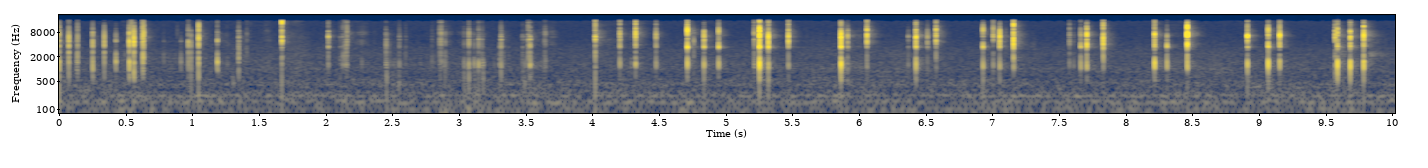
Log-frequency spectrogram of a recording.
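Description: Long acrylic nails tap a small round pink plastic blush compact held in one hand. The result is a steady stream of quick, bright, clicky taps in irregular bursts with no ring after each tap, over a faint low hum.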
